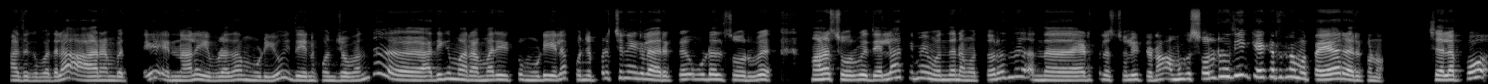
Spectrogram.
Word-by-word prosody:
அதுக்கு 185 Hz, -2 st, -4 dB
பதிலா, 180 Hz, +5 st, -2 dB, 0.2 s
ஆரம்பத்திலே 190 Hz, +3 st, -2 dB
என்னால 185 Hz, +2 st, -1 dB
இவ்வளதான் 185 Hz, +4 st, -2 dB
முடியும். 185 Hz, -, -3 dB
இது 200 Hz, -4 st, -3 dB
எனக்கு 185 Hz, +1 st, -6 dB
கொஞ்சம் 180 Hz, 0 st, -2 dB
வந்து 300 Hz, -, -6 dB, 0.5 s
அதிகமாற 230 Hz, -1 st, +1 dB
மாரி 215 Hz, +1 st, +1 dB
இருக்கு. 210 Hz, +3 st, -6 dB
முடியல 210 Hz, +5 st, 0 dB
கொஞ்சம் 205 Hz, -2 st, -3 dB
பிரச்சனைகளாக 275 Hz, -6 st, 0 dB
இருக்கு. 195 Hz, +4 st, -3 dB, 0.2 s
உடல் 230 Hz, -1 st, +2 dB
சோர்வு, 205 Hz, +1 st, 0 dB, 0.5 s
மனச்சோர்வு 225 Hz, -2 st, +3 dB
இது 205 Hz, 0 st, +1 dB
எல்லாத்தையுமே 290 Hz, +2 st, -2 dB
வந்து 215 Hz, +1 st, +1 dB
நம்ம 190 Hz, -1 st, -1 dB
தொறந்து 300 Hz, +10 st, -2 dB
அந்த 200 Hz, 0 st, 0 dB, 0.3 s
இடத்தில 200 Hz, +2 st, -4 dB
சொல்லிட்டோன்னா, 215 Hz, +1 st, -1 dB
அவுங்க 245 Hz, +2 st, +2 dB
சொல்றதையும் 365 Hz, +9 st, +2 dB
கேக்கிறதுக்கு 335 Hz, +1 st, +3 dB
நம்ம 270 Hz, -6 st, +1 dB
தயாரா 240 Hz, +1 st, +7 dB
இருக்கணும். 180 Hz, -4 st, -5 dB, 0.5 s
சிலப்போ 215 Hz, +5 st, +3 dB
215 Hz, 140 wpm, -23 LUFS, 195-260 Hz, 0.5 s, தயாரா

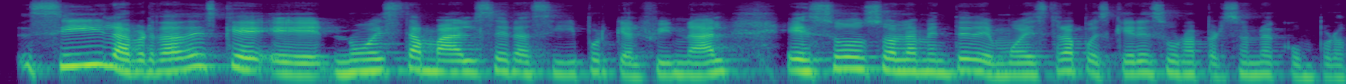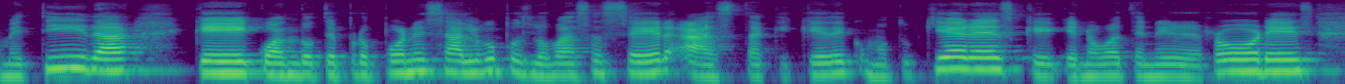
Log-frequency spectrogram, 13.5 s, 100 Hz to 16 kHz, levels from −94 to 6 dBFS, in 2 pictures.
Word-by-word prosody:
Sí, 315 Hz, +2 st, +4 dB
la 235 Hz, -7 st, +6 dB
verdad 220 Hz, +5 st, +2 dB
es 295 Hz, 0 st, 0 dB
que, 200 Hz, -, +3 dB
eh, 180 Hz, -, -8 dB
no 210 Hz, +3 st, +3 dB
está 230 Hz, +2 st, +2 dB
mal 205 Hz, -2 st, +3 dB
ser 210 Hz, 0 st, -3 dB
así, 190 Hz, -1 st, -5 dB
porque 205 Hz, -2 st, -6 dB
al 165 Hz, -, -5 dB
final 185 Hz, +3 st, 0 dB, 0.3 s
eso 235 Hz, +3 st, +3 dB
solamente 220 Hz, -3 st, +1 dB
demuestra, 180 Hz, +2 st, -2 dB
pues, 195 Hz, -4 st, -6 dB
que 190 Hz, 0 st, -5 dB
eres 195 Hz, +1 st, -3 dB
una 185 Hz, -1 st, -4 dB
persona 180 Hz, +1 st, -7 dB
comprometida, 185 Hz, +9 st, 0 dB, 0.3 s
que 195 Hz, -1 st, +5 dB
cuando 180 Hz, -1 st, -1 dB
te 180 Hz, -, -4 dB
propones 200 Hz, +4 st, -4 dB
algo, 210 Hz, +2 st, -1 dB
pues, 205 Hz, -4 st, -7 dB
lo 170 Hz, -2 st, -5 dB
vas 175 Hz, +2 st, -6 dB
a -, -, -6 dB
hacer 195 Hz, +3 st, -1 dB
hasta 160 Hz, 0 st, -2 dB
que 165 Hz, -1 st, -25 dB
quede 180 Hz, +2 st, -4 dB
como 170 Hz, -5 st, -12 dB
tú 185 Hz, +1 st, -20 dB
quieres, 245 Hz, +3 st, +3 dB
que 170 Hz, -8 st, -7 dB
que 160 Hz, -1 st, -7 dB
no 165 Hz, 0 st, -7 dB
va 175 Hz, -, -4 dB
a -, -, -9 dB
tener 165 Hz, -1 st, -6 dB
errores. 220 Hz, +6 st, +1 dB
195 Hz, 205 wpm, -22 LUFS, 180-220 Hz, 0.3 s, la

